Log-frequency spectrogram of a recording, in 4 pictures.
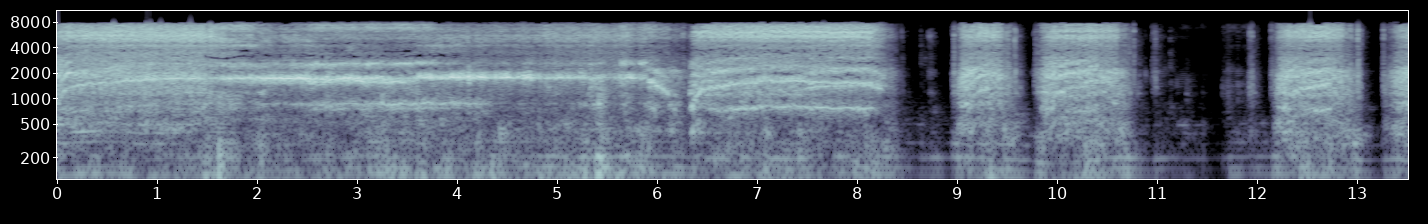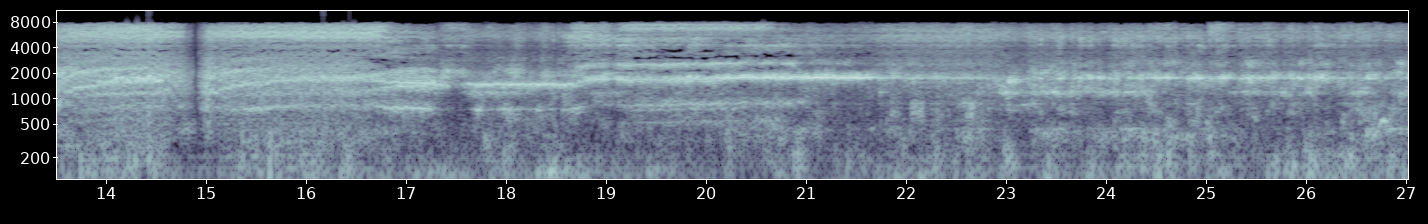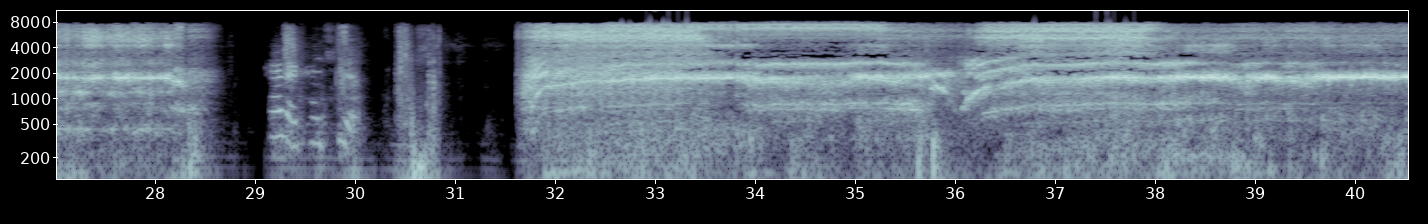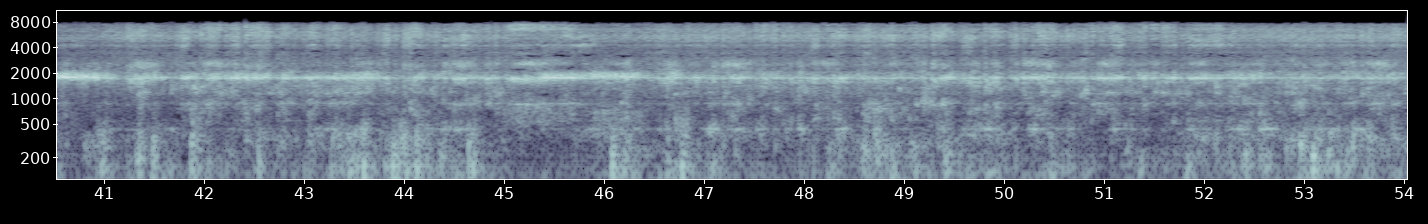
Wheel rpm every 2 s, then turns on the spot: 170, 230, 220, 150, 70, 50, 70, 130, 190, 210, 230, 230, 230, 230, 70, 10, 180, 200, 190, 230, 230, 230, 230, 230, 230, 230, 230.
8-12 28-30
